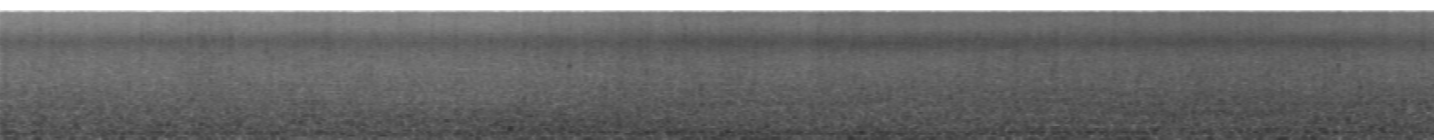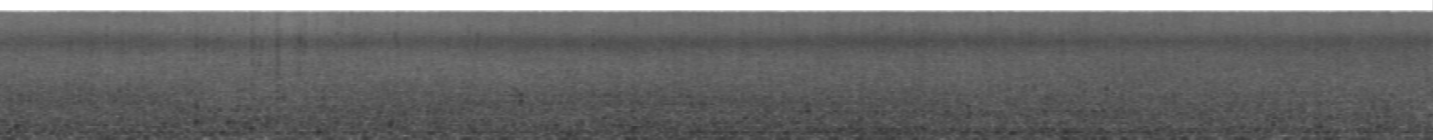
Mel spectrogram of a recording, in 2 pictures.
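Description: A small rocky stream rushing steadily through a narrow channel between boulders and spilling over small drops. The rush gets a little louder about six seconds in and then holds steady.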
